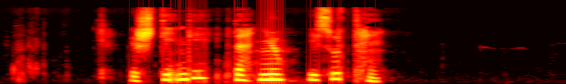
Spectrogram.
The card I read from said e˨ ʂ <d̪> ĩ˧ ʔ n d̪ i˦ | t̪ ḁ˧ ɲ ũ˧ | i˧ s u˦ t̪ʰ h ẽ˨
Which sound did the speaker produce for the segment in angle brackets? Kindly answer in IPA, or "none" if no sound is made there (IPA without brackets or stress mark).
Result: t̪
